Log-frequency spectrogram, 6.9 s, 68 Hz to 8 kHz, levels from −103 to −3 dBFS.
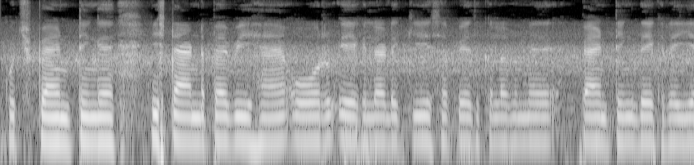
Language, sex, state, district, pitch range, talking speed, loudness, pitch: Hindi, male, Uttar Pradesh, Shamli, 135-140 Hz, 140 wpm, -19 LUFS, 135 Hz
